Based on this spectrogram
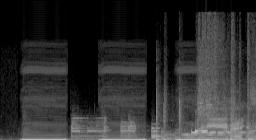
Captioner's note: cell phone rings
